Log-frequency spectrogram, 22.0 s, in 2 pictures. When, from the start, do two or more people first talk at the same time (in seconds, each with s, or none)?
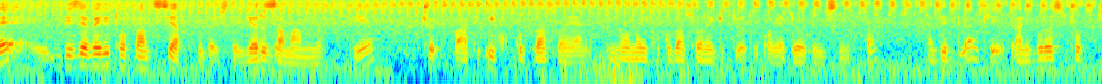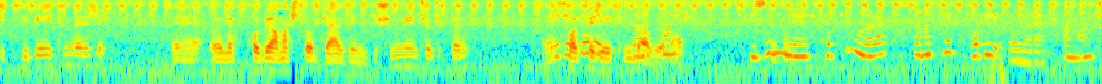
16.5 s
